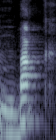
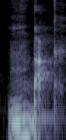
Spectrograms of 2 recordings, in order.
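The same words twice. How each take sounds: First: The word is said on a high tone. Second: The word is said on a low, falling tone. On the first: "Le ton est haut" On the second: "Je fais un abaissement dans la voix"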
